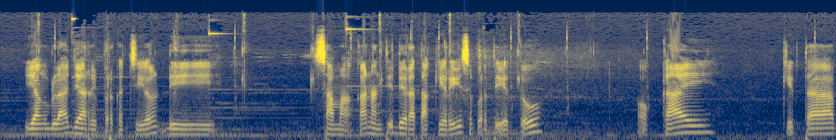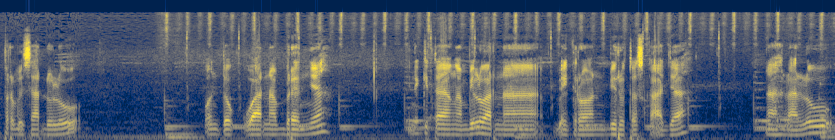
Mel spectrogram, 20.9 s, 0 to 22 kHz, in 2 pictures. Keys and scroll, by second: 6.1 c.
